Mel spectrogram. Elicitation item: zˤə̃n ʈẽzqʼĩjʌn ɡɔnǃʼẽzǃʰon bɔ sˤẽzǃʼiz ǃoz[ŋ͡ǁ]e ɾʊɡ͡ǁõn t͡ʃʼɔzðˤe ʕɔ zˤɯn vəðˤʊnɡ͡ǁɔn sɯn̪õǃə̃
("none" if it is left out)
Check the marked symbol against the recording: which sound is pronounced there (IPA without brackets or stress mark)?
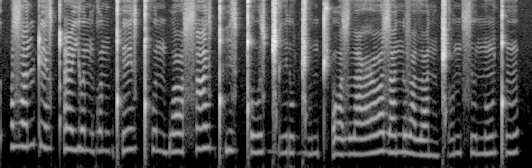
ɡ͡ǁ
